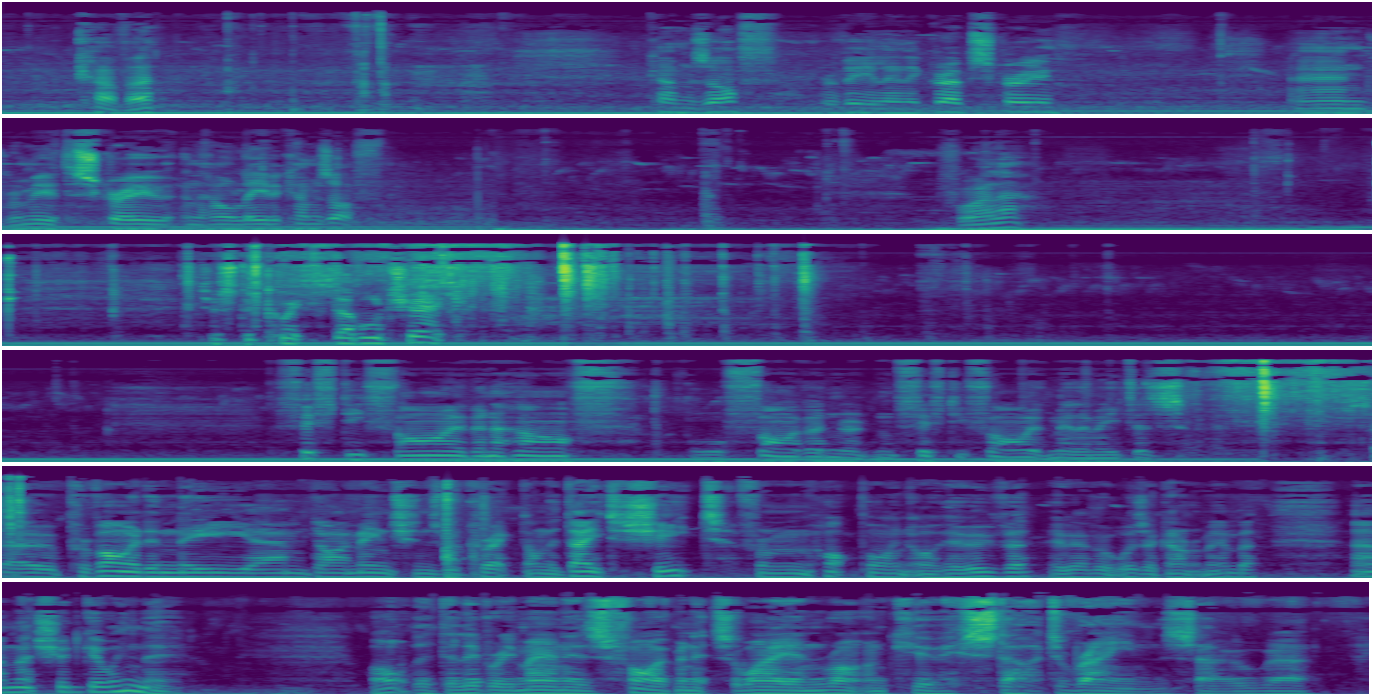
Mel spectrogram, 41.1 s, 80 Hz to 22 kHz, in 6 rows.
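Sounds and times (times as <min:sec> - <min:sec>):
steady low hum: 0:00.0 - 0:41.0.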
